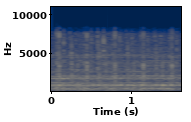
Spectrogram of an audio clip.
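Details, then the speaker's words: Articulated paddle-wheel model steam engine on its first steam test, small leaks from untightened glands and cylinder screws: quick, even chuffing beat with light mechanical clatter, steady speed and rhythm; running smoothly. "Bon bah écoutez, elle marche formidablement cette machine, elle est magnifique."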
